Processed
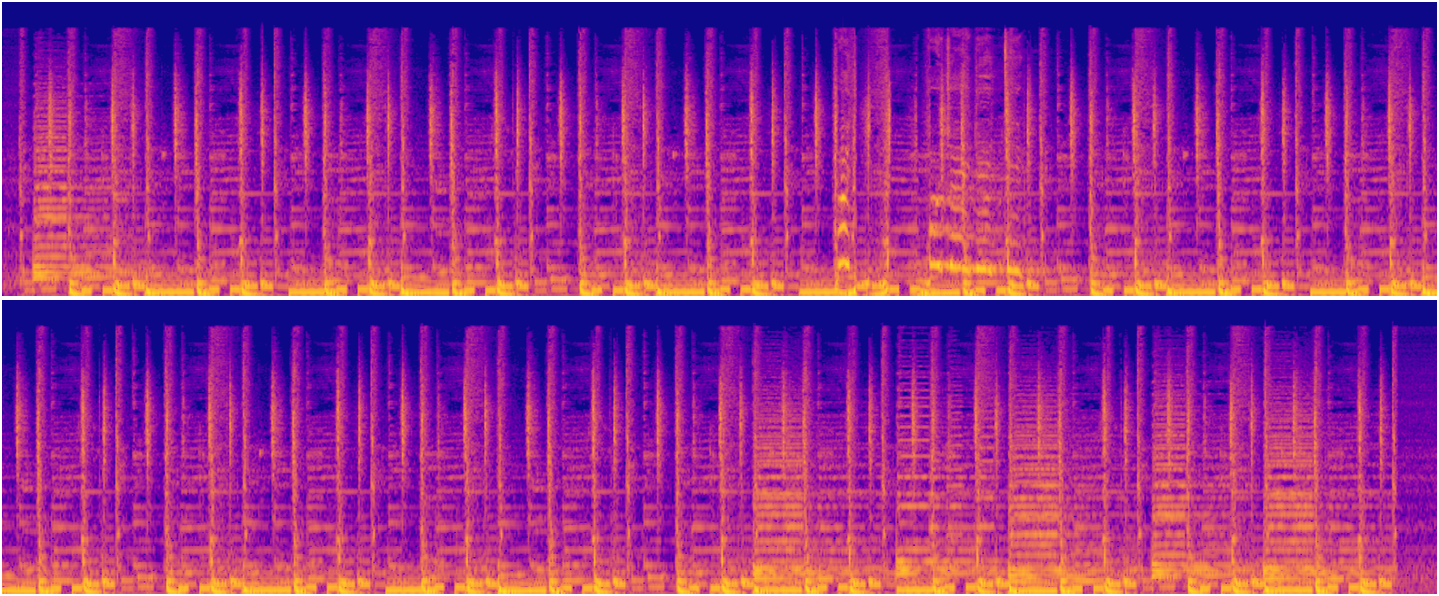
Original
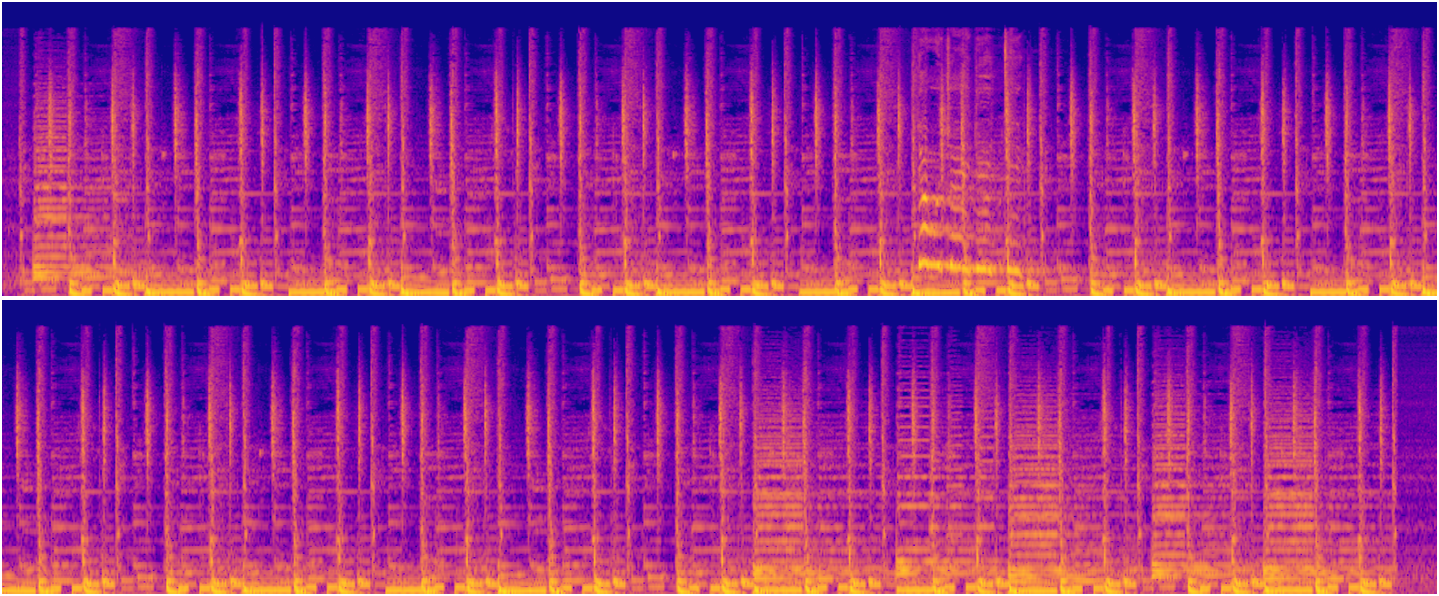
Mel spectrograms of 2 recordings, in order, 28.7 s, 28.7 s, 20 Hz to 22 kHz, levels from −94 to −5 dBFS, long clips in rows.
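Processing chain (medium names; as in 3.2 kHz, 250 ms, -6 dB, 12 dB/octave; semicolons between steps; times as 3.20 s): 3.16–3.69 s: treble shelf 7.7 kHz -5 dB; 8.35–9.27 s: reverse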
